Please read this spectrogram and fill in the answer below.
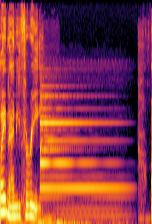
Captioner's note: bell ringing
